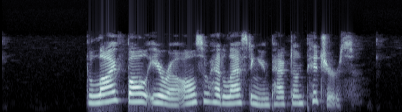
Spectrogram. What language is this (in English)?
English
